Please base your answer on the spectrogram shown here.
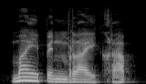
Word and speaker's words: ไม่เป็นไรครับ: 그러면 저희 다시 한번 발음 들어볼게요. ไม่เป็นไรครับ ไม่เป็นไรค่ะ 네.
